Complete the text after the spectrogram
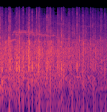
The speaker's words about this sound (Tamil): So அவங்களுக்கு நம்ம first வந்து கைத்தட்டுக்களை சமர்ப்பணமாக்கிறோம்.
